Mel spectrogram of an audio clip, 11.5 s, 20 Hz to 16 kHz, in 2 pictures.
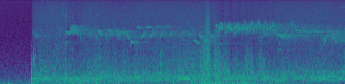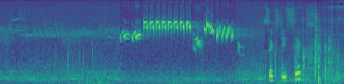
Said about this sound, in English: Lincoln Sparrow number 7, continued from last tape.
